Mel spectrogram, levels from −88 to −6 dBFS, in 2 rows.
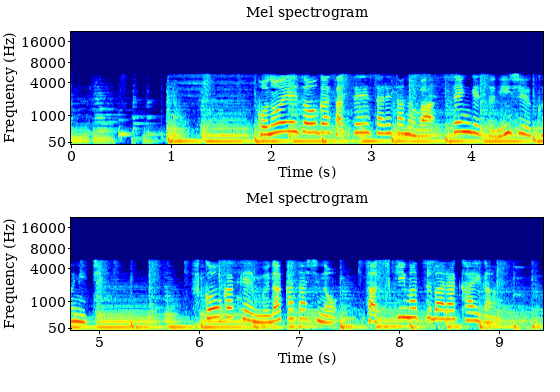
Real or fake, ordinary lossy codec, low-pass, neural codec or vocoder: real; none; 5.4 kHz; none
